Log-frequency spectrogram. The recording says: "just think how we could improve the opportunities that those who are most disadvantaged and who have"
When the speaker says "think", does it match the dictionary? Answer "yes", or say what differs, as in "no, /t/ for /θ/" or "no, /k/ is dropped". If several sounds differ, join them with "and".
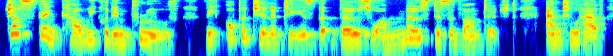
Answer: yes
